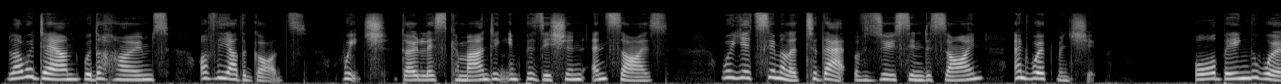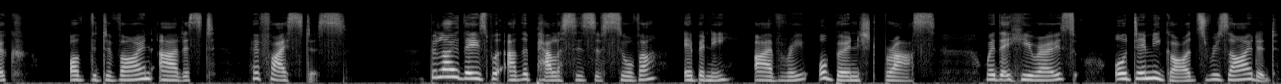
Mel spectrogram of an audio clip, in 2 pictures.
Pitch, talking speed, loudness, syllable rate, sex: 225 Hz, 130 wpm, -20 LUFS, 4.7 syllables/s, female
